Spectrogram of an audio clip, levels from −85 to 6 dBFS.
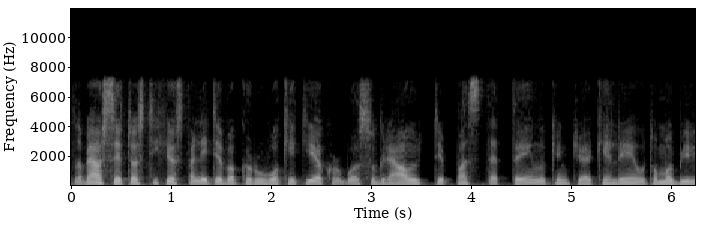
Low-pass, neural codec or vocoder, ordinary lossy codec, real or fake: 7.2 kHz; codec, 16 kHz, 0.5 kbps, X-Codec, WavLM features, trained on Multilingual LibriSpeech; AAC, 64 kbps; fake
